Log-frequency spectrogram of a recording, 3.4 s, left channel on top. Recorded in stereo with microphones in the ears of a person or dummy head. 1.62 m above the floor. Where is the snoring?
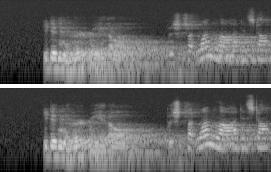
I don't hear snoring.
